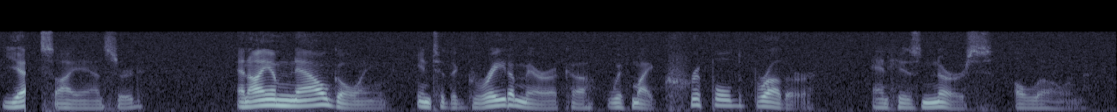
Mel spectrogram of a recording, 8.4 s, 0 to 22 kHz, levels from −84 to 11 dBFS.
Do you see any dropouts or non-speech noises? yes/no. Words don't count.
yes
